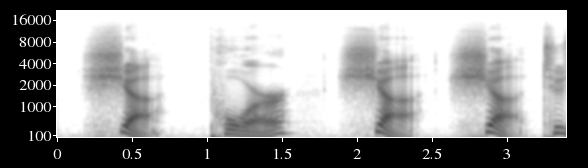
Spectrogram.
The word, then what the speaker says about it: Porsche: pronounced Porsche Porsche Porsche like SH sound even though it's not spelled with just an SH it's pronounced poor sure sure poor sha sha two syllables Porsche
